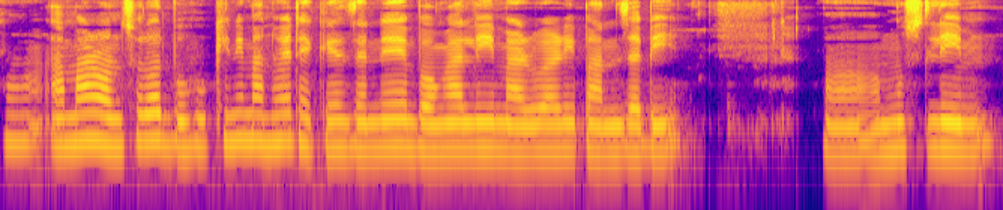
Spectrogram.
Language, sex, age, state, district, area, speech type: Assamese, female, 30-45, Assam, Nagaon, rural, spontaneous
